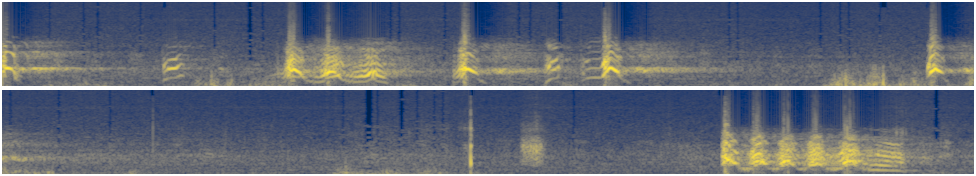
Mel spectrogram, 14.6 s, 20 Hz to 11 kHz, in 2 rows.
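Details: A 10-month-old female long-coat German Shepherd barks in short bursts of deep, harsh barks at other dogs.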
